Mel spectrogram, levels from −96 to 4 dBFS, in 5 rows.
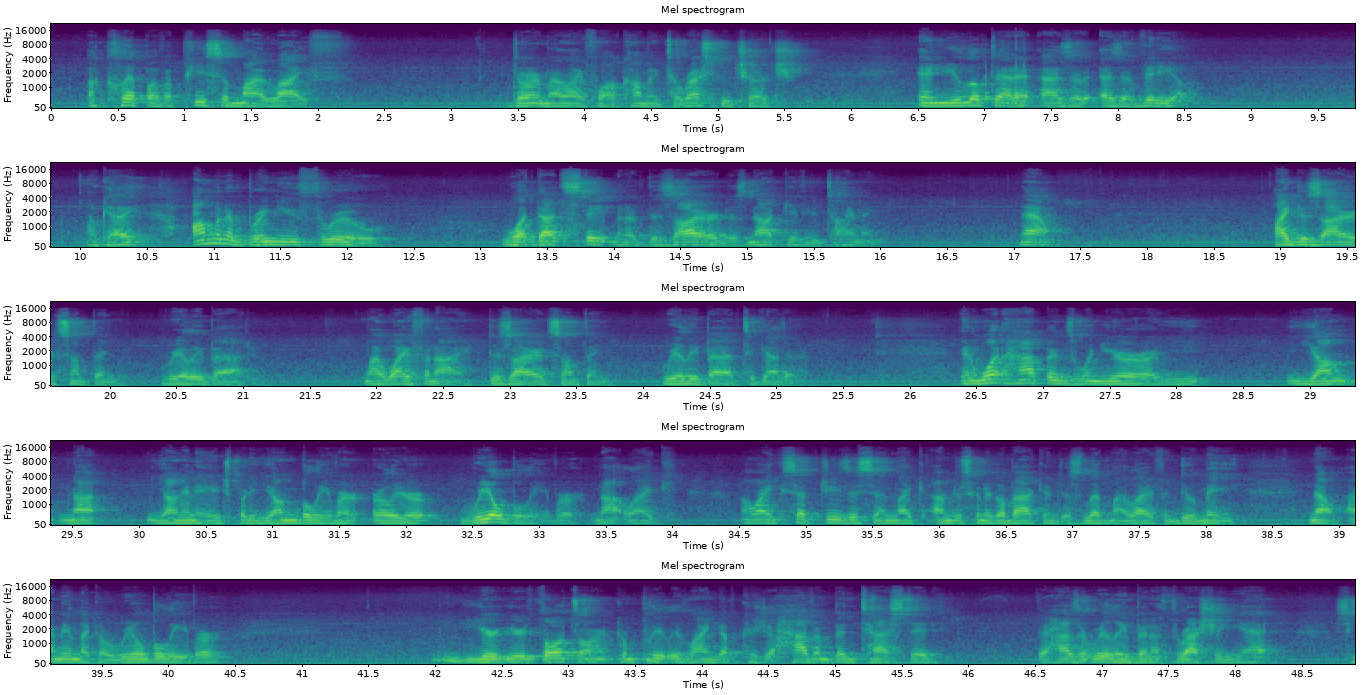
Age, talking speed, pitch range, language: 30-49, 155 wpm, 115-125 Hz, English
